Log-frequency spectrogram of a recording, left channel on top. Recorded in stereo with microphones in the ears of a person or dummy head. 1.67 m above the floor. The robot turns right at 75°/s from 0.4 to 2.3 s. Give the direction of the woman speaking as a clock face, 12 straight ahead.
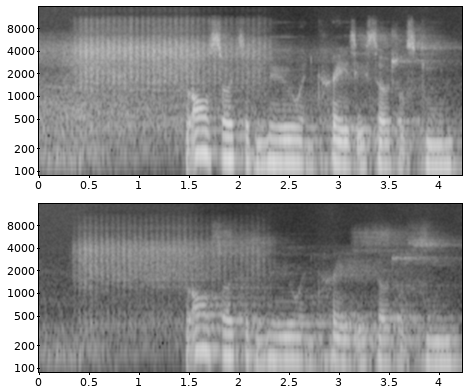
10 o'clock.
